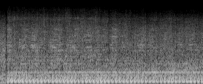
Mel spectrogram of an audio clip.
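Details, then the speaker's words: Forklift at steady speed with a constant mid-pitched whine over a pulsing engine. The sound suggests no transmission fluid and air being sucked in; the cause is unconfirmed. "you hear that yeah it sounds like it has no transmission fluid like sucking in air"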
